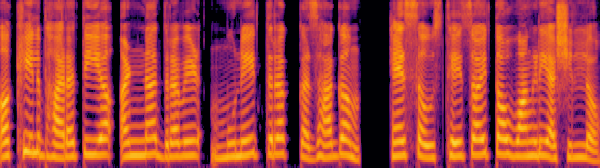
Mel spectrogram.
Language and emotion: Goan Konkani, neutral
